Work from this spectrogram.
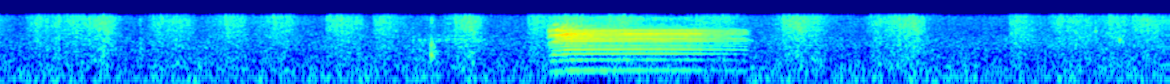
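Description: A sheep in the Minecraft video game gives one clear, loud bleat lasting about a second, rising above quiet background game sounds.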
